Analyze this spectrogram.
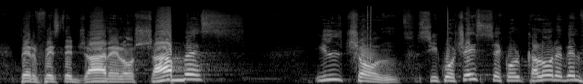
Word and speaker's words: cholent: Chont, monumentale stufato di manzo, si pronuncia chont. Chi lo chiama cholent lo conosce poco e secondo me non c'è da fidarsi, Ugo, come te.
